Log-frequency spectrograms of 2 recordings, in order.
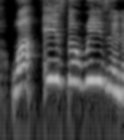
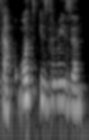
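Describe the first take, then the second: First: High, slow, drawn-out [name] impression. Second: Said in the usual way. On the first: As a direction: stretch the question like [name]. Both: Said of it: "In my [name]'s voice".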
